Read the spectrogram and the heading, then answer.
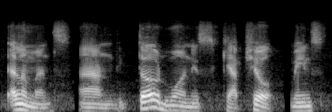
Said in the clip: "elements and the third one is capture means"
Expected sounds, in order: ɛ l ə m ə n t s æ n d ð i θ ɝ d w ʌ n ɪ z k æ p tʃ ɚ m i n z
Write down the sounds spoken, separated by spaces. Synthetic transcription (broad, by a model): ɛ l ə m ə n t s æ n d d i t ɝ d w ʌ n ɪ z k æ p tʃ ɚ m i n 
